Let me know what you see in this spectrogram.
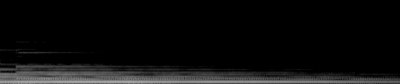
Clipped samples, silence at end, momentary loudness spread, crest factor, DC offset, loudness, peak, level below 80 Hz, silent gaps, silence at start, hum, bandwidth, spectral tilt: under 0.1%; 0 s; 14 LU; 10 dB; under 0.1%; -32 LUFS; -20 dBFS; -52 dBFS; none; 0 s; none; 2 kHz; -13.5 dB/octave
